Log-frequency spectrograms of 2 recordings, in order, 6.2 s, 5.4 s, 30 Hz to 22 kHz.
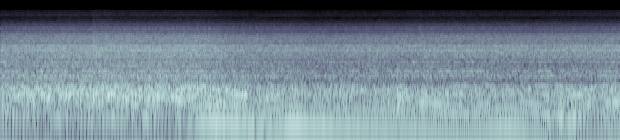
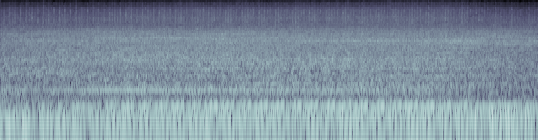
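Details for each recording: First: Mercedes SLK320 supercharged on test drive after new coil wire and spark plugs fixed an immediate misfire: engine drone climbs smoothly under load, loud but no stumble, popping or misfire; normal acceleration. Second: Supercharged Mercedes SLK320 petrol engine at idle after hard pulls, rough uneven stumbling beat; scanner shows cylinder 5 misfire codes.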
